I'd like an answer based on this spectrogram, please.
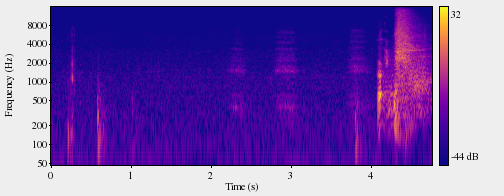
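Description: A few quick sniffs and catching breaths build up, then one loud explosive burst: a sneeze.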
